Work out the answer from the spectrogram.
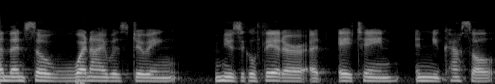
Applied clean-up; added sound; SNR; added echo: none; none; none; none.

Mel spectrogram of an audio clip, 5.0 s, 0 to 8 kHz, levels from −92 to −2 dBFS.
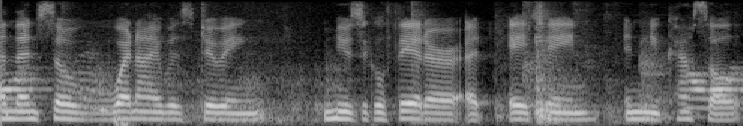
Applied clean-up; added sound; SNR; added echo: none; Sliding door; 9 dB; none.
